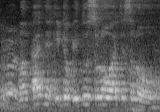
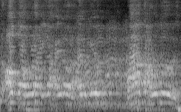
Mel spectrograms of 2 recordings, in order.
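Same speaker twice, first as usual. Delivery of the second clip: fast, raised chanting of the verse; recited louder; 4 semitones higher, faster than usual. Shown as a demonstration. Husband chants louder still as nagging grows. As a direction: chant it out quickly and more strongly. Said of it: "Agak dikencengin".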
